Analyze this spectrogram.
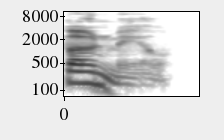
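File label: "bonemeal", British English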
